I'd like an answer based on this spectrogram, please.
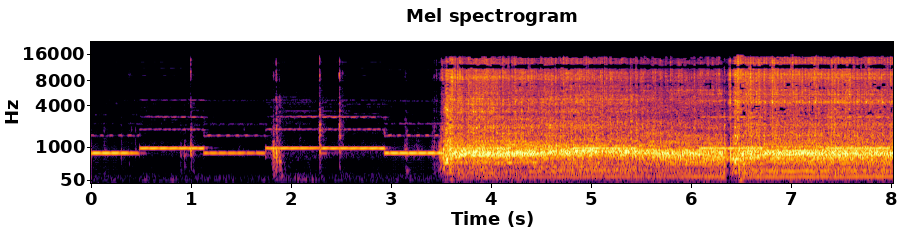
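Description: Toy ambulance's electronic two-tone hi-lo siren (the Japanese 'pee-paw' pattern), alternating between a higher and a lower tone about every half second. About three and a half seconds in, a louder steady rushing, whirring noise with a low hum takes over.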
